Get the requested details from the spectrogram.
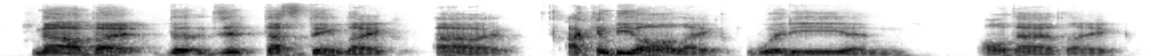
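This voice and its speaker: This man has a Californian accent and a medium pitch with ordinary variation. He talks at a very slow pace. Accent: Californian American English. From Southern California, with early childhood in Korea. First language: Korean. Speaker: gamer, podcast guest. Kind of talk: casual chat. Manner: halting, searches for words.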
